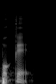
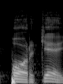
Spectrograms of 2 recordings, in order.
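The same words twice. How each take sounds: First: The words are pronounced clipped, with sounds dropped. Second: The words are pronounced fully, with every sound. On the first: "you be cutting off like words" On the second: "you don't say"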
